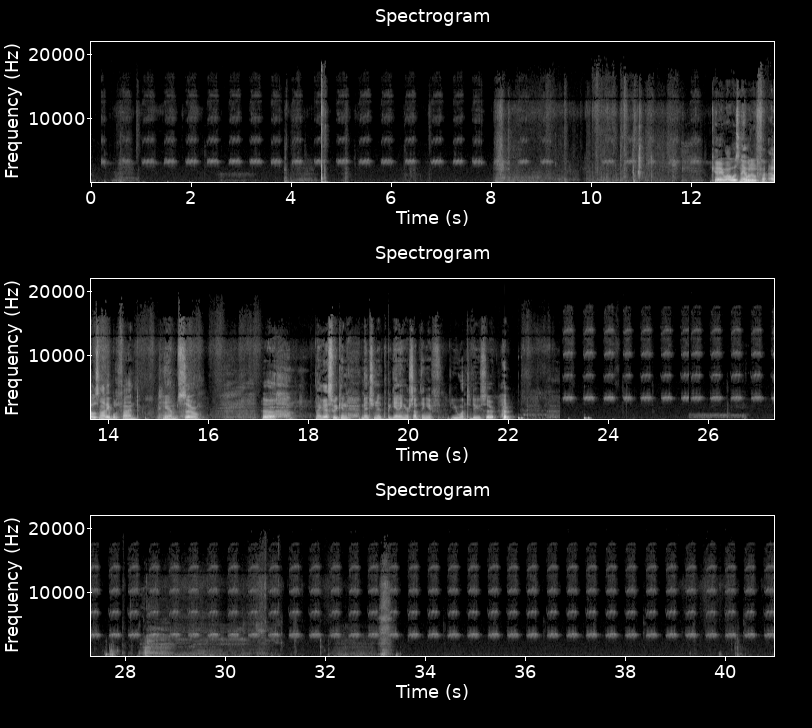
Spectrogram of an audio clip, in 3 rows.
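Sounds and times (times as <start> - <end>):
cricket chirping: 0.0 - 9.3, 10.1 - 15.6, 23.0 - 40.9
rustling and shuffling: 8.0 - 12.3, 13.0 - 17.1
speech: 12.5 - 15.9, 17.1 - 17.6, 18.2 - 22.0.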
